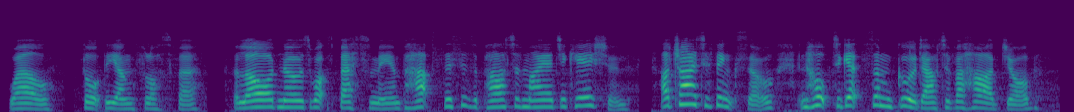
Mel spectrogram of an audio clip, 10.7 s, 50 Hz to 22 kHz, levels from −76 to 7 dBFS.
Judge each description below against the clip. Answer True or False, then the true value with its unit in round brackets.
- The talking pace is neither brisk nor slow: False (210 wpm)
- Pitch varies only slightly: False (5.2 semitones)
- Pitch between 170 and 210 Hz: False (225 Hz)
